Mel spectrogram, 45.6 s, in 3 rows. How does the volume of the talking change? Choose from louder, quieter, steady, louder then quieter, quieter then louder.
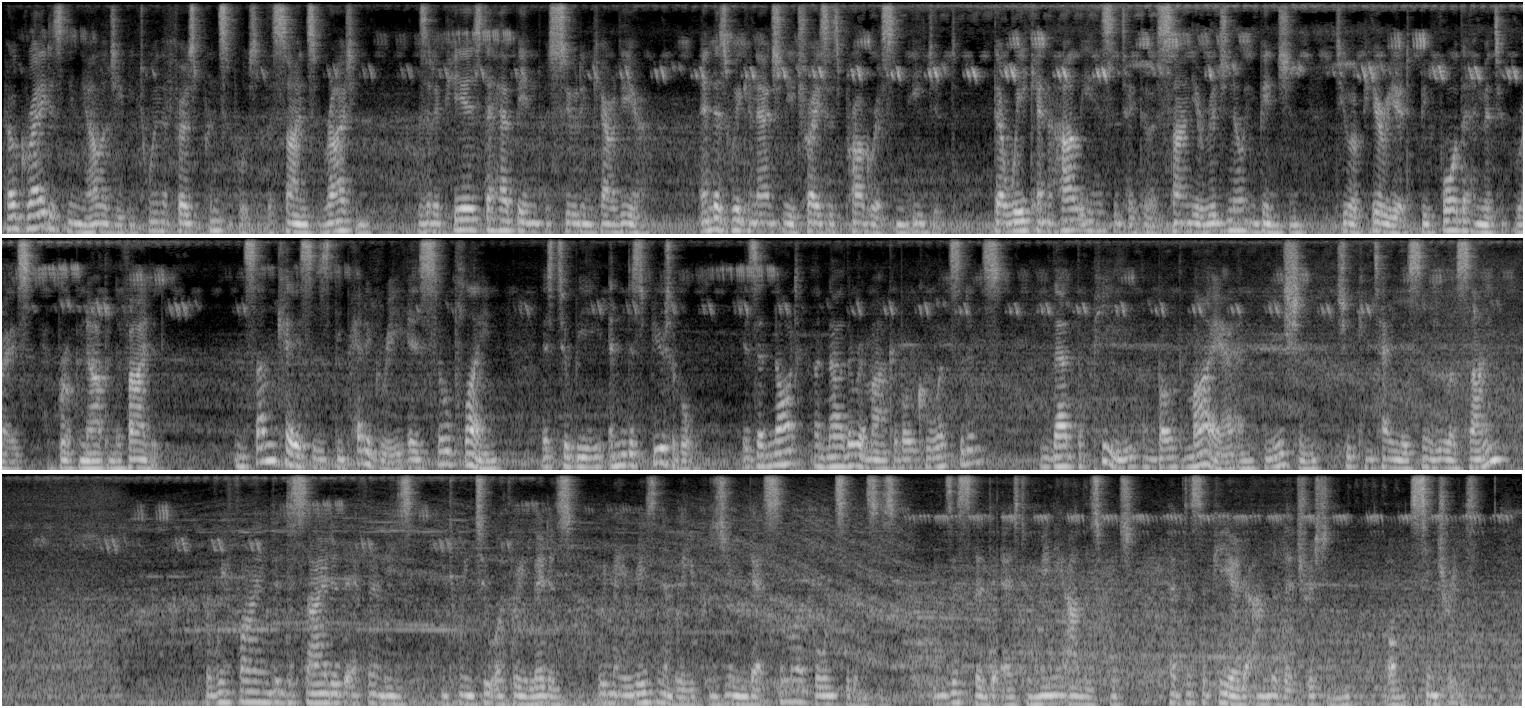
steady.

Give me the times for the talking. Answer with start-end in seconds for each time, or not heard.
0.0-16.9, 17.5-30.3, 32.5-45.2.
